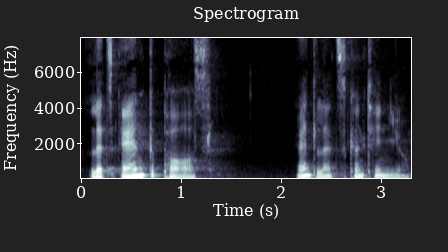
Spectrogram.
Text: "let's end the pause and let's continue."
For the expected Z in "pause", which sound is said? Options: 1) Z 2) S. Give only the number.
2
